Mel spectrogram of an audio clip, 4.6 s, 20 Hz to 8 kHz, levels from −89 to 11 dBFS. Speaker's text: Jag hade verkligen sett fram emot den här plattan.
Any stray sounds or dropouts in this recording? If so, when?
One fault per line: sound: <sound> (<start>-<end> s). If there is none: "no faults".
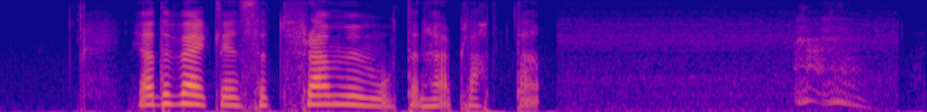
sound: throat clearing (4.0-4.4 s)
